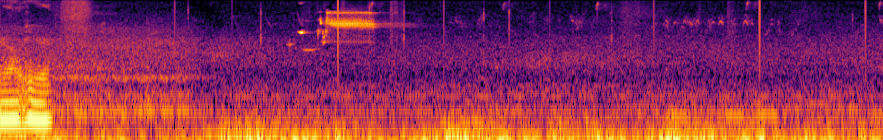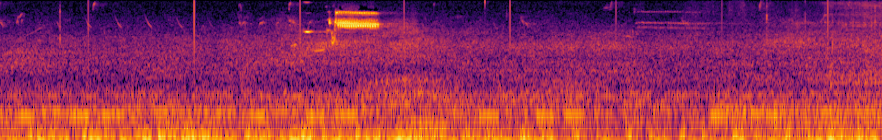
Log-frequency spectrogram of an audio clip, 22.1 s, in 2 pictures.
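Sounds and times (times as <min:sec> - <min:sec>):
low outdoor rumble: 0:00.0 - 0:03.7
songbirds chirping: 0:00.0 - 0:22.0.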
